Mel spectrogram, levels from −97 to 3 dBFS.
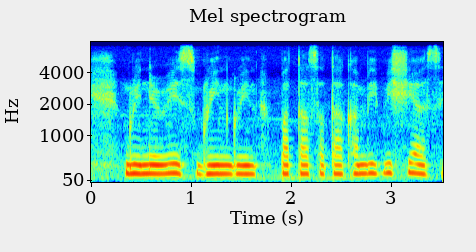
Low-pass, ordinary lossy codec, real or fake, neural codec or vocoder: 7.2 kHz; none; real; none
